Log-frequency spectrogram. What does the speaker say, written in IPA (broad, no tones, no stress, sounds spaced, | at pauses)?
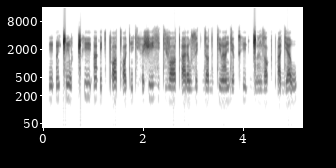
ĩ ʔ ə̃ ǁ ĩ w ǁʰ i ʔ ã ʔ ɾ i tʲ pʼ ɒ tʼ ɒ tʲ ə̃ tʲ h ə ʃ i zʲ ə tʲ v ɒ tʼ a ɾ ə w z ɵ tʲ d ɒ d ə tʲ w ã dʲ ɒ kʰ i ʔ ɡ͡ǁ ã z ɒ k pʼ a dʲ a w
